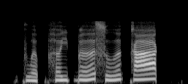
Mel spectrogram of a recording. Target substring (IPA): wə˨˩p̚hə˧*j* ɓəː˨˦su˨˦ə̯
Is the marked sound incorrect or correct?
correct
